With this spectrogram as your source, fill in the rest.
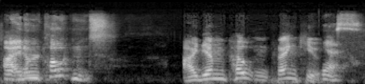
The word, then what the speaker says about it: idempotent: Cindy, do you know how to pronounce that word? Idempotence. Idempotent. Thank you. Yes. Idempotent.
